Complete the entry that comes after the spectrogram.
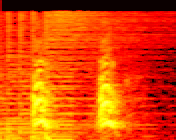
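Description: Two sharp dog barks, about half a second apart, loud, with harmonic yelps standing out against a quiet background and no talking.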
